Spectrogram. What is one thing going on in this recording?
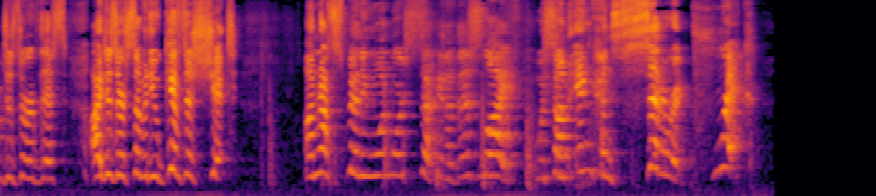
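A young woman shouts angrily and close by.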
